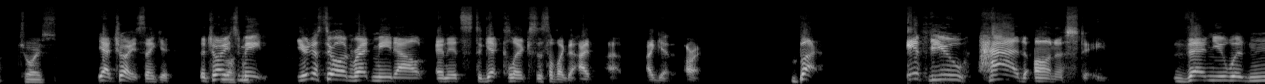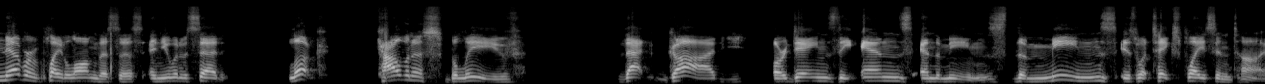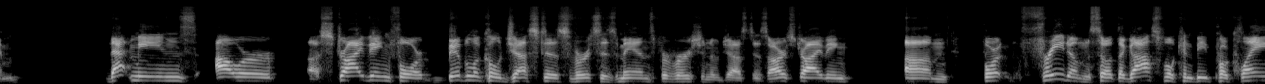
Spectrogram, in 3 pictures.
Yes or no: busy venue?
no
